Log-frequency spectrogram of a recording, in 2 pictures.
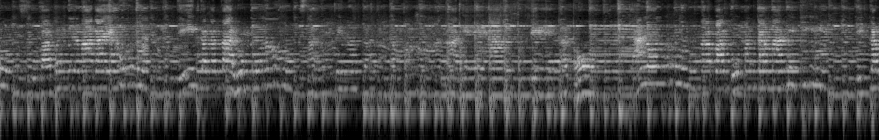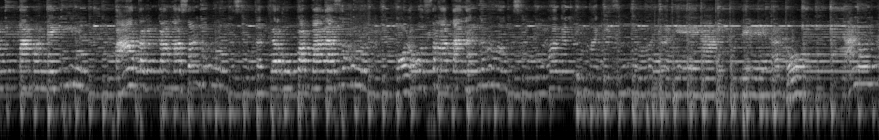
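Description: Acoustic guitar strummed rapidly and steadily while a singer chants a wavering, ornamented melody over it: live Maguindanaon dayunday music.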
